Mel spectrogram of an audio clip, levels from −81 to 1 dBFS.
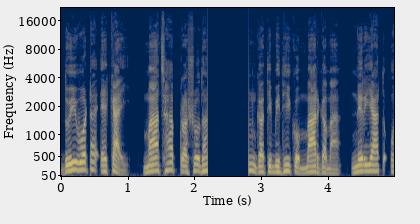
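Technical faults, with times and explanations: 2.19 to 2.81 s, rebuffering stall. The speech drops to silence, then resumes exactly where it stopped. The player ran out of downloaded audio. Nothing is lost, but 0.62 s is added.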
